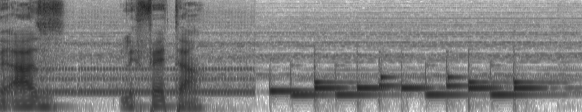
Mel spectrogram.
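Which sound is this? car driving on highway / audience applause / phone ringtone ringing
phone ringtone ringing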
